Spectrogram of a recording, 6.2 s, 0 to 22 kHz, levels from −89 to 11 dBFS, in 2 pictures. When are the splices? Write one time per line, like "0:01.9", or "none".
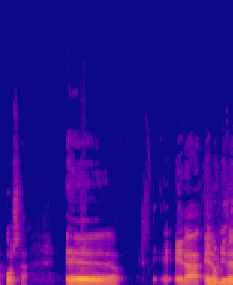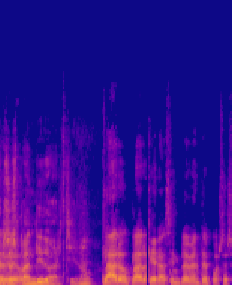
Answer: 0:05.0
